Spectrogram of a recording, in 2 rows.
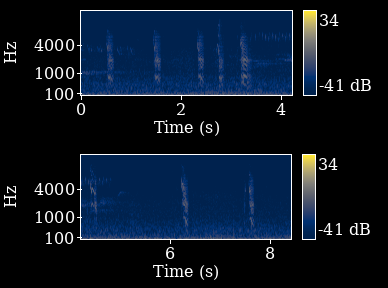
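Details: Black stork nest in Estonia, 20 May 2018, shortly after 14:00, a parent returning at change-over to feed its chicks during the third chick's hatching; repeated harsh, wheezy rasping bursts, with thin whistles and a brief buzzy trill from other birds.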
